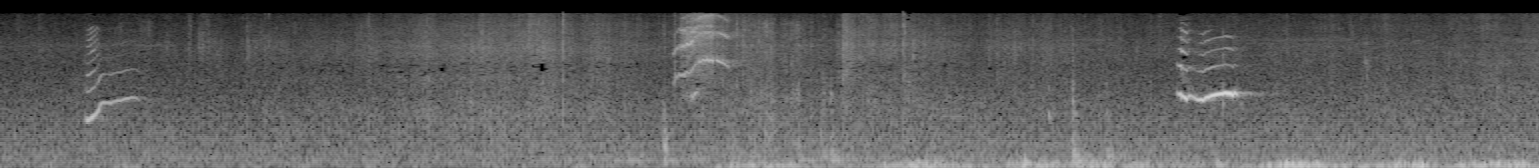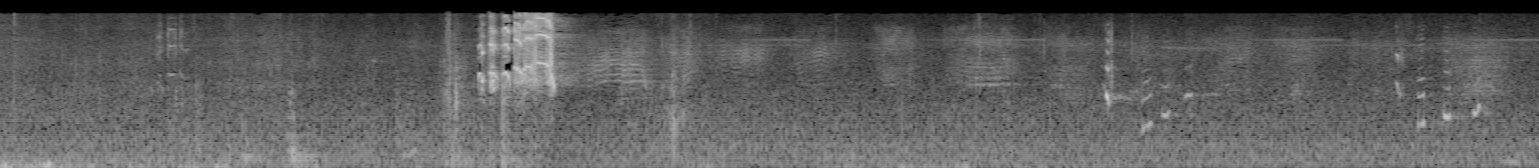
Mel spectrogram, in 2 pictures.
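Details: Wild Japanese macaques in summer give a few short tonal calls, each rising and then falling, spaced several seconds apart. Rustling and handling noise sound between them, with a brief loud burst near the middle.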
